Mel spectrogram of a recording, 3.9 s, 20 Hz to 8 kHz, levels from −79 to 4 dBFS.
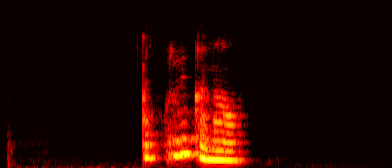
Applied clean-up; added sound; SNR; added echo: neural mask model DeepFilterNet 3.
